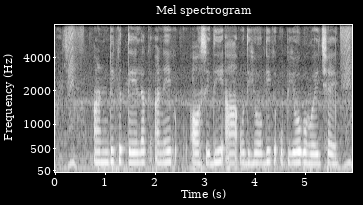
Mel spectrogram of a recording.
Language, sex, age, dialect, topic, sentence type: Maithili, female, 46-50, Eastern / Thethi, agriculture, statement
